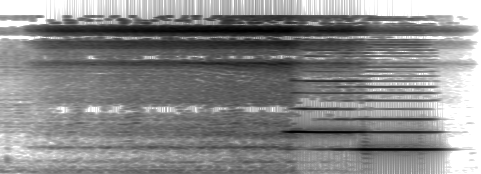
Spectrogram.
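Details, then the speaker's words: Peterbilt truck being converted into an RV, air horns at full tilt: air hiss builds, then a thin, high single-note blast with little body. Air is coming out, but the horn is weak and not all trumpets are sounding. "right what the heck is that actually got air coming out it's definitely not all"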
